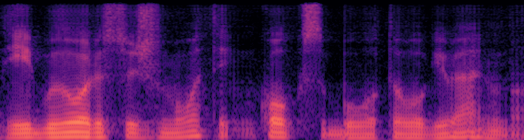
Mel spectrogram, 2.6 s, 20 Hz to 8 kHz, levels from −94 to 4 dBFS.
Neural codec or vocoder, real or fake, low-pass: codec, 16 kHz, 0.3 kbps, FocalCodec; fake; 7.2 kHz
